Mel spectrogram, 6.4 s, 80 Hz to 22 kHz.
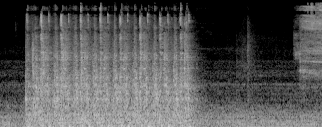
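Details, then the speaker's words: Cub Cadet 127 garden tractor that won't start: the starter cranks in quick even beats of about two and a half a second, then cuts off as it backfires through the carburetor. Owner suspects the timing or points are set wrong. "but that tells me the timing or the points are not set correctly and it's trying to ignite at the wrong time"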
